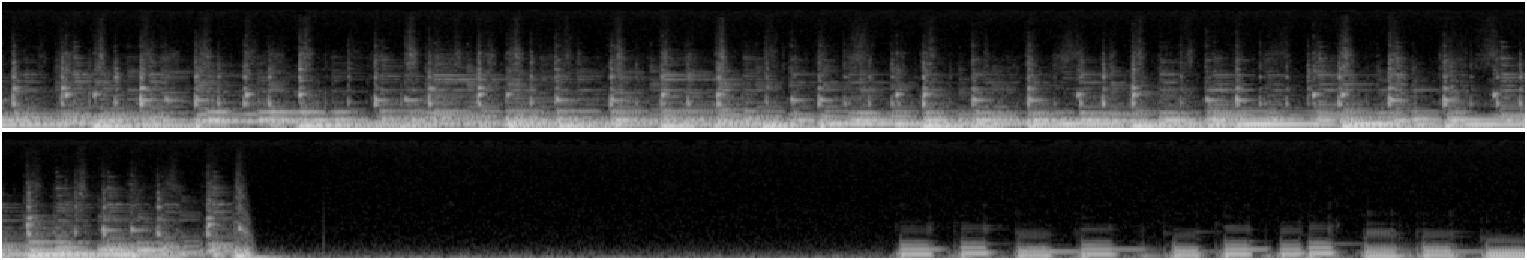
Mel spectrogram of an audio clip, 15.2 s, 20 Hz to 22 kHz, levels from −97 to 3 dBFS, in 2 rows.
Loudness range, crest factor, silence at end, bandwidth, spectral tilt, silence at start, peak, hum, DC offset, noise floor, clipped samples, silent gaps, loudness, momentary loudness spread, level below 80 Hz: 15 LU; 16 dB; 0 s; 5.2 kHz; -10 dB/octave; 0 s; -14 dBFS; none; under 0.1%; -60 dBFS; under 0.1%; none; -29 LUFS; 13 LU; -34 dBFS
